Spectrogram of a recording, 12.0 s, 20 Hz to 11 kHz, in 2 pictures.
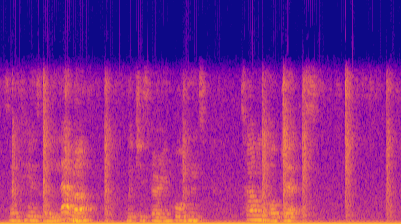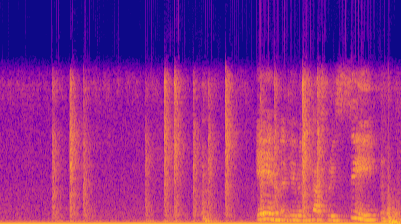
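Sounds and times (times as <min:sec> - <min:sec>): steady low hum: 0:00.0 - 0:12.0
chalk tapping and scratching: 0:00.1 - 0:01.8, 0:03.7 - 0:12.0.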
